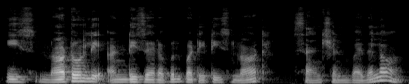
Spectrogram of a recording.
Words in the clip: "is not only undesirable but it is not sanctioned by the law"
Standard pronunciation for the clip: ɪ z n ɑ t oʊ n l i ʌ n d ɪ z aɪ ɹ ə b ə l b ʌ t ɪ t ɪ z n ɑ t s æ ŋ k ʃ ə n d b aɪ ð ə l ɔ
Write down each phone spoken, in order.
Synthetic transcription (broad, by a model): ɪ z n ɑ t oʊ n l i ʌ n d ɪ z aɪ ɹ ə b ə l b ʌ t ɪ t ɪ z n ɑ t s æ ŋ k ʃ ə n d b aɪ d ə l ɔ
